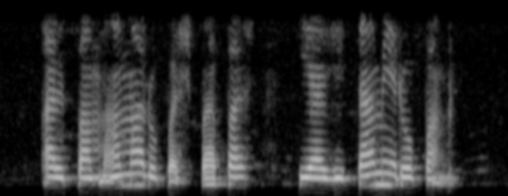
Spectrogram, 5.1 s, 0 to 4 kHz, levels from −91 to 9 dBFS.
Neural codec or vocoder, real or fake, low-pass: none; real; 3.6 kHz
